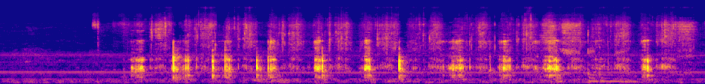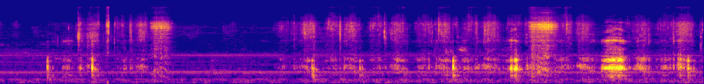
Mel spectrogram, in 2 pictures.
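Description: Stone roller grinding and crushing on a flat shil-pata grinding stone: repeated rough rubbing strokes with light knocks of stone on stone, a few a second. The strokes pause for a few seconds midway and then start again.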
